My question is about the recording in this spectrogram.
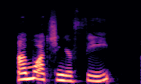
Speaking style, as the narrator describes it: I said

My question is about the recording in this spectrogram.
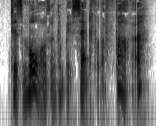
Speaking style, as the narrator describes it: she muttered

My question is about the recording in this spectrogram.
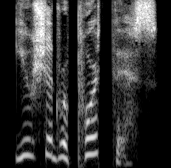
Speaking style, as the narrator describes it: Kell told Gower tightly

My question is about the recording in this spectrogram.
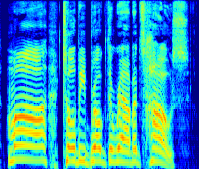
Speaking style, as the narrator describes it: Pete yelled from the hallway

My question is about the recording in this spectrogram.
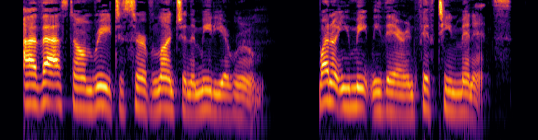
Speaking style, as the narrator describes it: asked

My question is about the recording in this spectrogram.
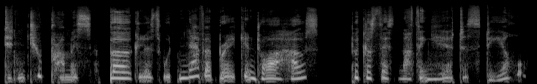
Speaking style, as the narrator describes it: whispered Maggie

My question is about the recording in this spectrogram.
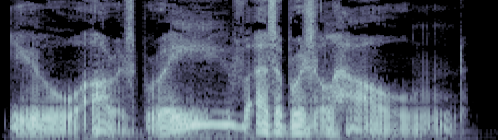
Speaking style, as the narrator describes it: deep voice rumbled

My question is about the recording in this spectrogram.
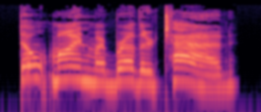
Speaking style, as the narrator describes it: shouted

